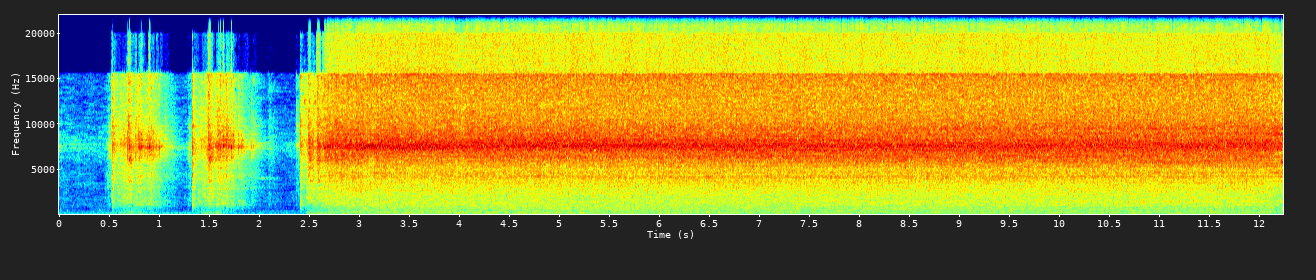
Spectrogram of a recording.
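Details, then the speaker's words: Brushcutter engine that was hard to start and would not rev, after replacing a broken spark plug, setting valves with feeler gauge (intake 0.08, exhaust 0.10) and replacing the starter rope: two pulls, then a steady, even, high-pitched buzz with no knocking. "อ่ะมาลองสตาร์ทกันเลยครับหลังจากที่เราเปลี่ยนหัวเทียนแล้วก็ปรับตั้งวาล์วแล้วก็ผมได้เปลี่ยนสายสตาร์ทเรียบร้อยแล้ว"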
